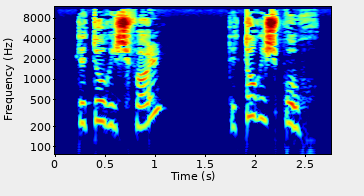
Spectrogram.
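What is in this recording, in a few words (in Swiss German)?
"durichfall", Alsatian; medecine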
